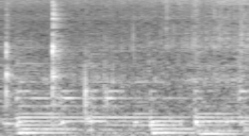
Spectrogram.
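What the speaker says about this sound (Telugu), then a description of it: "ఉల్లిపాయలు వేసి ఎర్రగా వేయించుకోవాలి." Onions fry in hot oil until browned, giving a steady loud sizzle with occasional stirring scrapes in the pan, close and continuous, no voices.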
